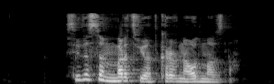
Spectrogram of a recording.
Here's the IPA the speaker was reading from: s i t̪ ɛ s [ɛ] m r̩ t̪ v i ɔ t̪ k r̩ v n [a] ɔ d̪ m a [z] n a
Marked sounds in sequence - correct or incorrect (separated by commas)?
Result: correct, correct, correct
